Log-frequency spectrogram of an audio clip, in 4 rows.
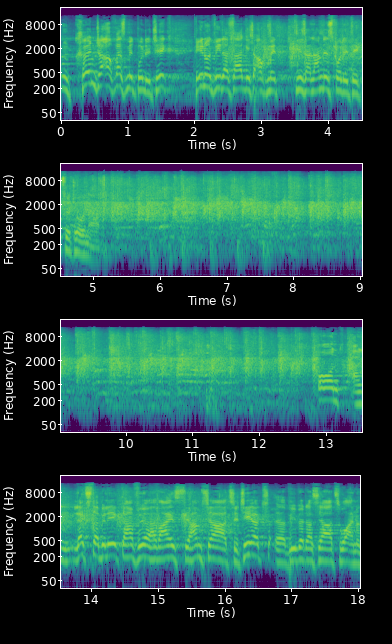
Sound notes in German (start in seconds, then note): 6.6 Beifall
